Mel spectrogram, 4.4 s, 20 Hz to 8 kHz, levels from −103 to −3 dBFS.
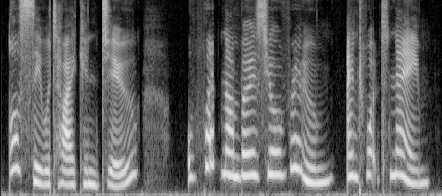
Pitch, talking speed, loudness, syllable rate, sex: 285 Hz, 190 wpm, -17 LUFS, 4.5 syllables/s, female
